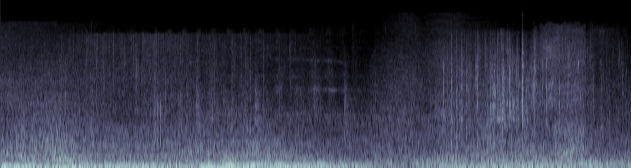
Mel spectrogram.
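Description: A deep, drawn-out rumbling boom from a slowed-down shotgun blast, strongest in the first three seconds and easing after, with music under it.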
